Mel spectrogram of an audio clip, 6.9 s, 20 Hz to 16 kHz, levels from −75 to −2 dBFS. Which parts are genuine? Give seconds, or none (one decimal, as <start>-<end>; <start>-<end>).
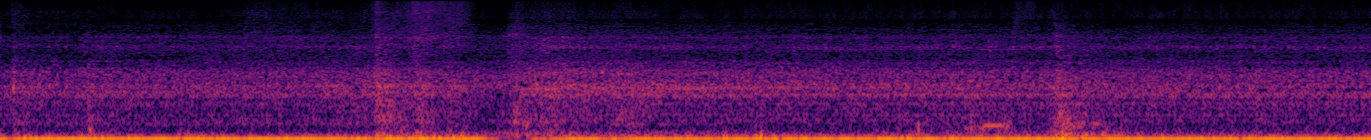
0.0-0.9; 3.9-5.4; 6.2-6.9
